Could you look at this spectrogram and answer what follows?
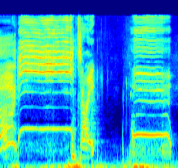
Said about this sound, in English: That was the sound of my tea kettle going on.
